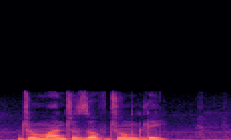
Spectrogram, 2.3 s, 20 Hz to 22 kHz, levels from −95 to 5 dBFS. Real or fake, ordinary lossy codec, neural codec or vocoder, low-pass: real; none; none; none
